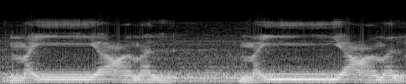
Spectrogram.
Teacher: owulira nti nuuni ebulidde mu yaa'u. Tetugambye man ya'mal nga bwe twasoma idhaar, wajja soma man ya'mal. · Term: idghaamu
